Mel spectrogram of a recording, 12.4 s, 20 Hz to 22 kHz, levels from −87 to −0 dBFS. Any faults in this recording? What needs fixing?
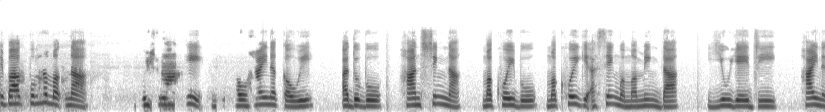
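Speech suppressed in double talk occurs at 0.0 to 0.04 s, 0.62 to 0.97 s, 2.01 to 2.87 s and 3.22 to 3.96 s. The talker's level dips by about 5 dB at first, then about 10, about 20 and finally about 25 dB. The likely cause is an echo canceller that, hearing both sides at once, pulled down the whole signal. On a waveform these appear as sudden sags in the envelope. A spectrogram shows the talker's harmonics fading or breaking into patches. Prevention: use a double-talk detector that freezes adaptation and limits suppression while both sides speak.

The other side's voice leaking through is heard from 0.07 to 1.96 s, sitting roughly 20 dB below the talker. It returns from 2.27 to 2.66 s at roughly 15 dB below, overlapping the deep suppression there. This is likely residual loudspeaker echo that the canceller failed to subtract from the microphone. 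A spectrogram shows a faint second set of harmonic traces running underneath. The waveform barely changes because the leak is quiet. Prevention: lower speaker volume or use a headset, and let the canceller fully converge.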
